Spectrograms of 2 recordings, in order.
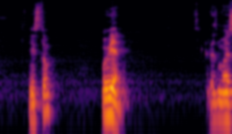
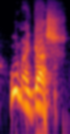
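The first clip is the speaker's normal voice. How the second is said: surprised exclamation; 9 semitones higher, 7 dB louder, slower than usual. Real, not acted. Teacher realizes she talked too long.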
